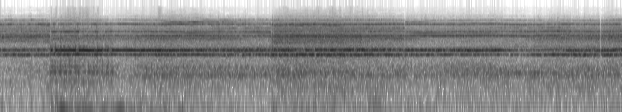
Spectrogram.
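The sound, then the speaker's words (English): A telephone bell rings steadily and insistently for several seconds, a bright, sustained metallic jangle that stays loud throughout, with no voices. “There is no phone ringing, damn it!”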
